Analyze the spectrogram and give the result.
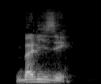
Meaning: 1. to mark with beacons 2. to waymark, to signpost 3. to prepare the ground 4. to tag
- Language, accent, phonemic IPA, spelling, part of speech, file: French, France, /ba.li.ze/, baliser, verb, LL-Q150 (fra)-baliser.wav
